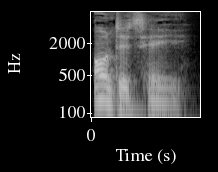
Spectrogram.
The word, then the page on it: oddity: British English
